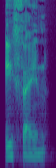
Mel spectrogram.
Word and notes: ethane: British English

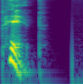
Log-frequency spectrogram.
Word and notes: pip: British English

